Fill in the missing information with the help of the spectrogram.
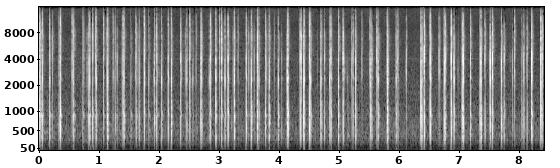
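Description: An empty, hollow plastic mug with a handle is tapped rapidly with long nails, about 54 quick taps over eight seconds. Each tap is a sharp, bright click with almost no low end, dying away instantly, in a steady irregular patter.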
